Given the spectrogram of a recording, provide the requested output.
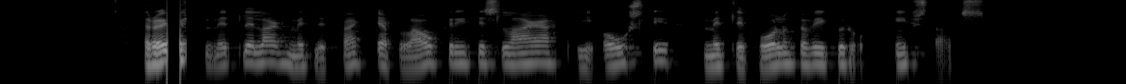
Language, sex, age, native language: Icelandic, male, 30-39, Icelandic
